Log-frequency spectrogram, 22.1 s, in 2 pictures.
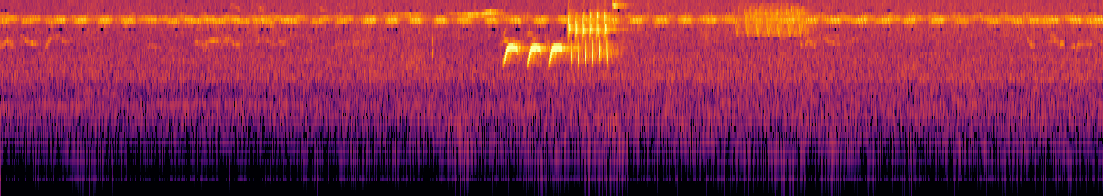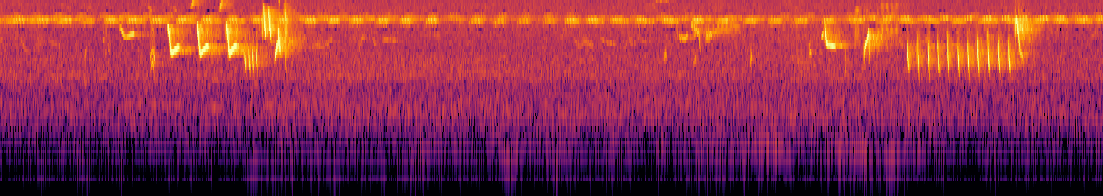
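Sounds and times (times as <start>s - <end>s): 
Luscinia megarhynchos singing: 4.8s - 6.2s, 12.2s - 14.0s, 19.1s - 21.4s.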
